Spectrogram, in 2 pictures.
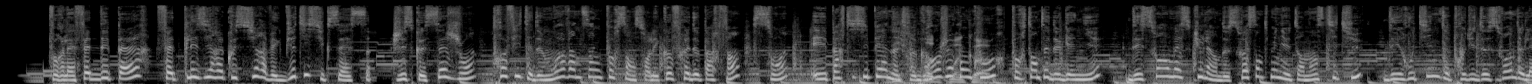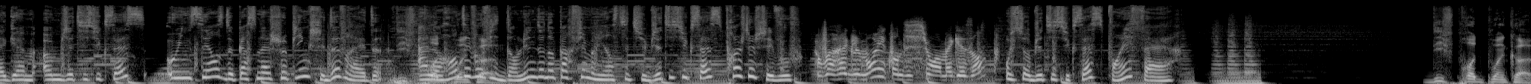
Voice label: Spot Fete des Peres; Beauty Success

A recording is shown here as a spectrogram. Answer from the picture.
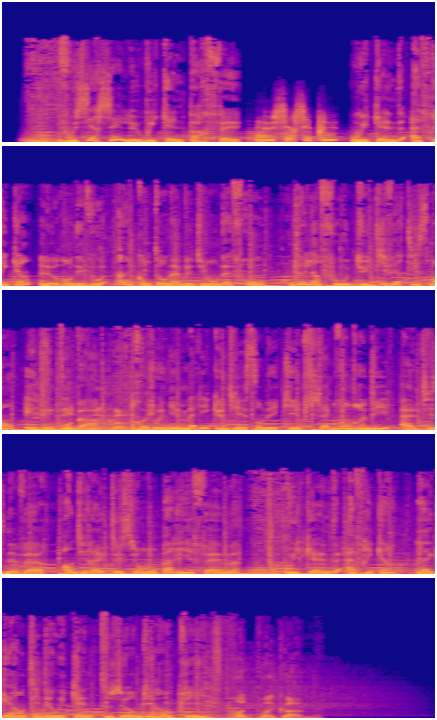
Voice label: Spot Weekend Africain; MonParisFM

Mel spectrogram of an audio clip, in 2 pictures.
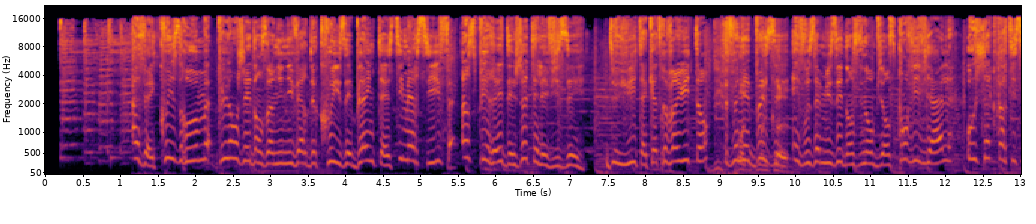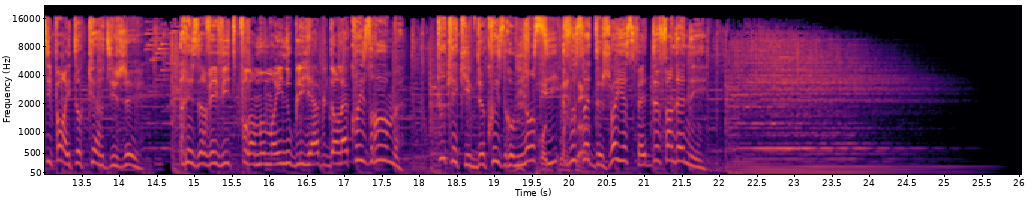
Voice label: publicite; Quiz Room

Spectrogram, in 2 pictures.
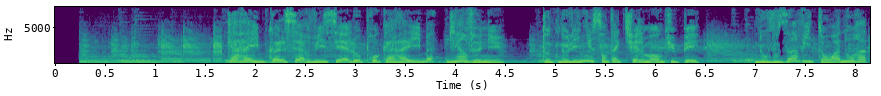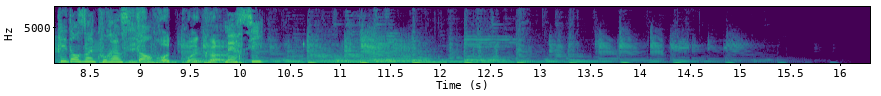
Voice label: Audiotel Ligne occupee; Caraibes Call Service

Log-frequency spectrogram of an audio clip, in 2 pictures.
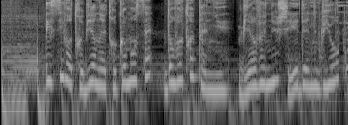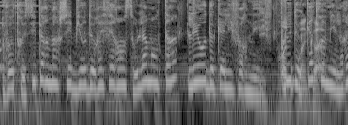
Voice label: Spot Supermarche Bio; Eden Bio

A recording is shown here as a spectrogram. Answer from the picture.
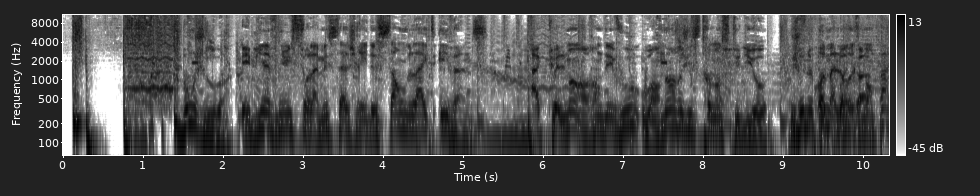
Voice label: Repondeur Voix, telephonie svi; Sound light event

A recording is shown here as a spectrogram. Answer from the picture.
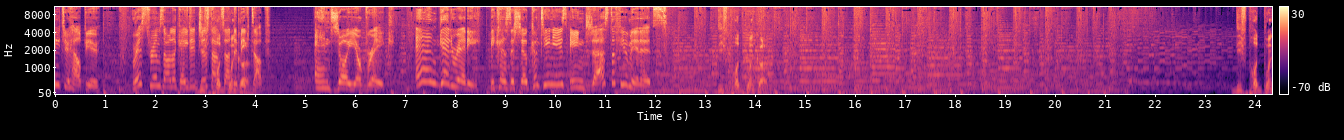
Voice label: Cirque Annonce Confiserie Entracte; Cirque Mondial; Funtastic in America

